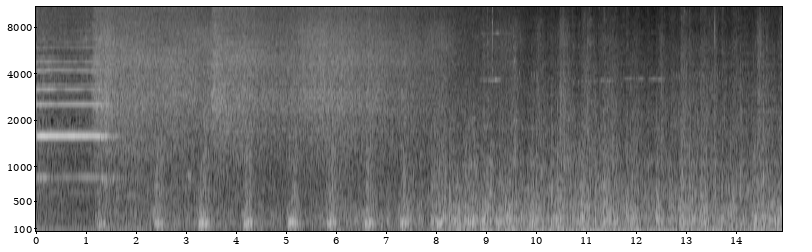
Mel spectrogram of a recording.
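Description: A steam locomotive whistles once, about a second long, then steam hisses and the engine starts chuffing, slowly at first and coming faster as the train gets under way, with a low rolling rumble building beneath it.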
